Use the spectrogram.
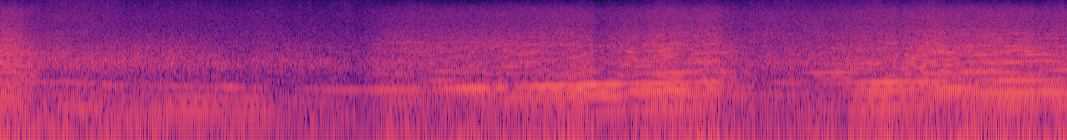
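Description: Race cars running behind the safety car before a rolling start at Spa-Francorchamps, a steady layered engine drone with slowly rising and falling pitches from several cars, continuous and fairly close.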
